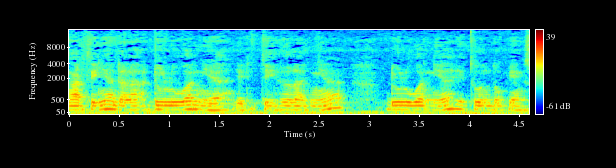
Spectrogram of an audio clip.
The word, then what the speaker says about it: tiheulanya: Langsung saja ya, ungkapan praktis pertama yaitu adalah ungkapan tiheulanya. Tiheulanya, cara bacanya tiheulanya.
